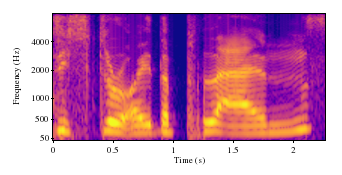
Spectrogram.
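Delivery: mock evil, put-on sinister delivery. Discussing a villain's line in a game, quoting it with mock evil intent. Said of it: "with such evil intent".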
